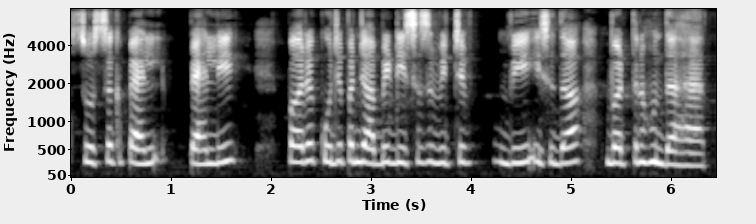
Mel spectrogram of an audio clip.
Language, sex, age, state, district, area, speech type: Punjabi, female, 18-30, Punjab, Amritsar, urban, spontaneous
